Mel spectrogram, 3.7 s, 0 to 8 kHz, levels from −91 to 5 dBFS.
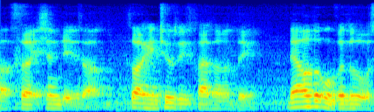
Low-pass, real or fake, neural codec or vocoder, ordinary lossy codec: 7.2 kHz; fake; codec, 16 kHz, 0.8 kbps, ZipCodec; none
